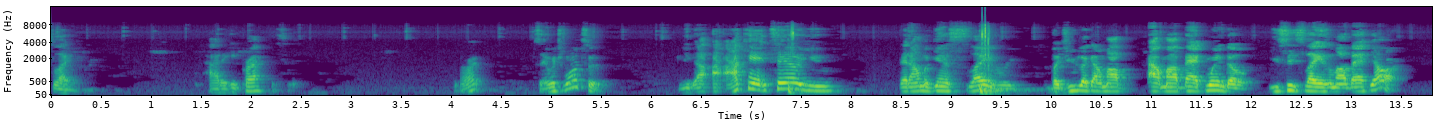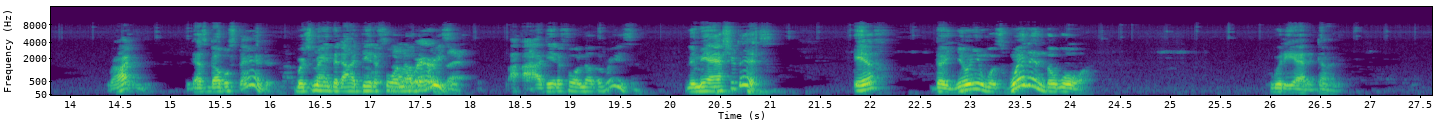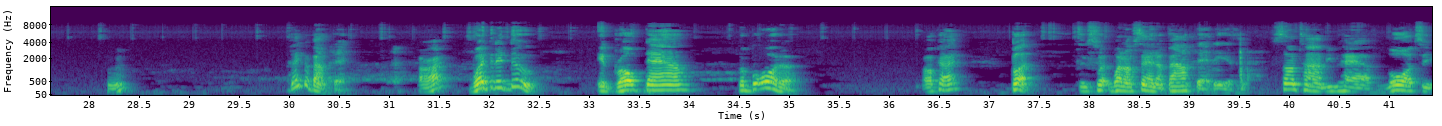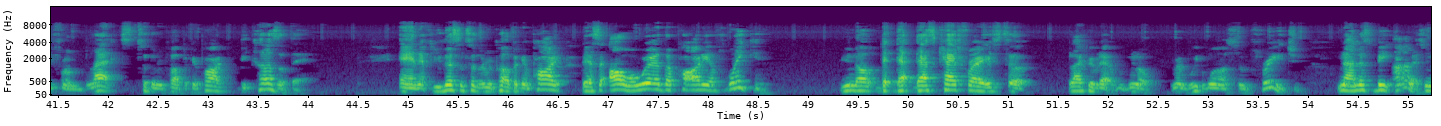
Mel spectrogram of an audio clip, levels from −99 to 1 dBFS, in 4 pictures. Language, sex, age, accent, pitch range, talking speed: English, male, 30-49, American, 135-180 Hz, 165 wpm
